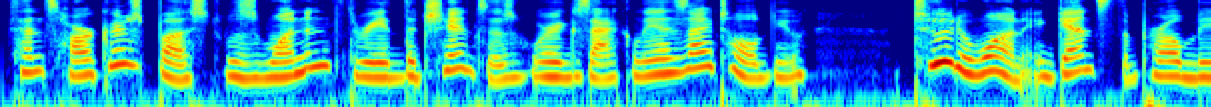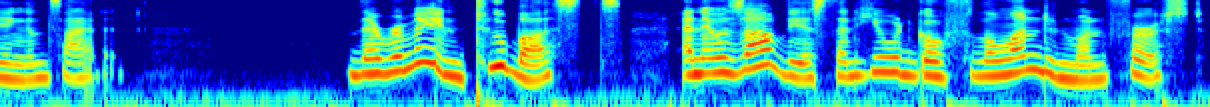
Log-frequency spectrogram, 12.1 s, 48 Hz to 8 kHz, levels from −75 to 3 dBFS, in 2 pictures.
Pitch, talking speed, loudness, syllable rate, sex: 240 Hz, 200 wpm, -18 LUFS, 5.7 syllables/s, female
